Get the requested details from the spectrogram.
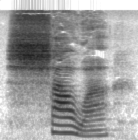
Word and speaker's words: shower: Shower, shower. На звуке «ш» у нас кончик языка идет наверх, и затем у нас триптонг «ауа», «ауа», почетче его произносим.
